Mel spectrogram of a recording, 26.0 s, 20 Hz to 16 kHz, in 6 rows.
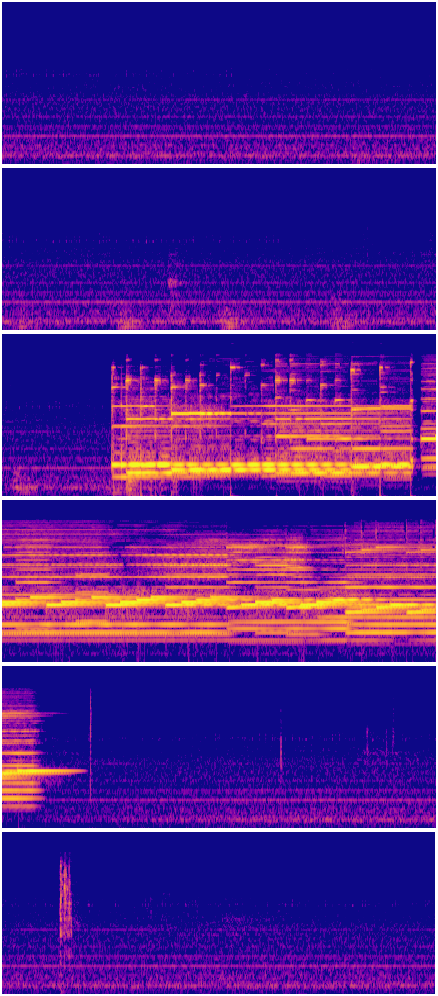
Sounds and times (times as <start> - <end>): Music: 9.8 - 18.2.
